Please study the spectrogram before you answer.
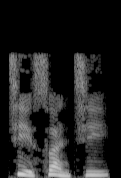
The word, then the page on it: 计算机: ji-suan-ji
